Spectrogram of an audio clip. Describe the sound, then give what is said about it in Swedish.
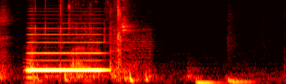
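A single loud, steady telephone ringing tone sounds for just under a second as a call is placed to a mother, then cuts off, leaving faint low rumbles and quiet background noise. “Då ringer jag min mamma.”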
